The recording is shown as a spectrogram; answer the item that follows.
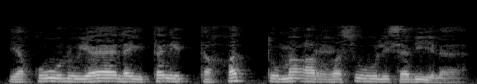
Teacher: قرأ ورش كلمة اتخذت بإدغام الذال في التاء حيث إنهما متقاربان صغير وحكمه جواز الإدغام فتصير: يقول يا ليتني اتخذت مع الرسول سبيلا.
